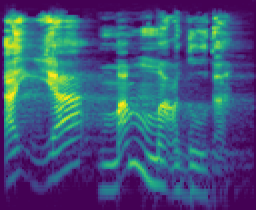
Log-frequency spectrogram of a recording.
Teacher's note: ایامم معدودہ، اور یہاں ادغام مع الغنہ ہو جائے گا، کیوں کہ تنوین کے بعد مم جو ہے میم کے اوپر دو زبر کی تنوین ہے، یہ تنوین کے بعد ادغام مع الغنہ کے 4 حرفوں میں سے میم آ جائے گی تو وہاں غنہ ہوگا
